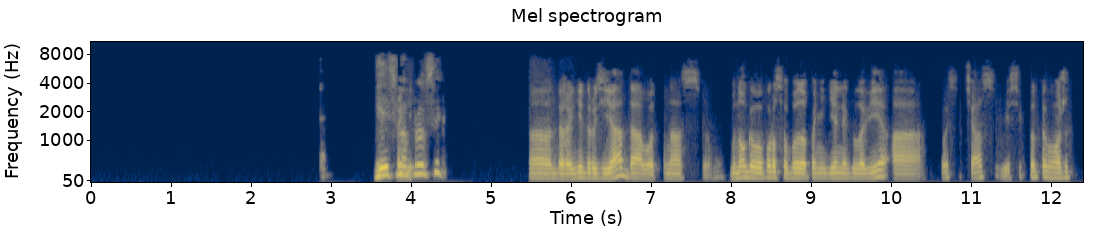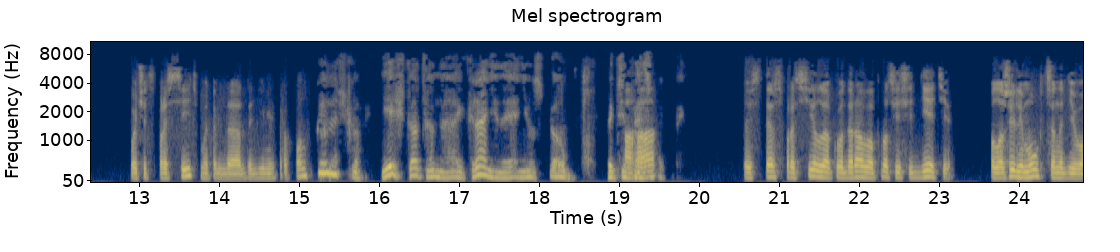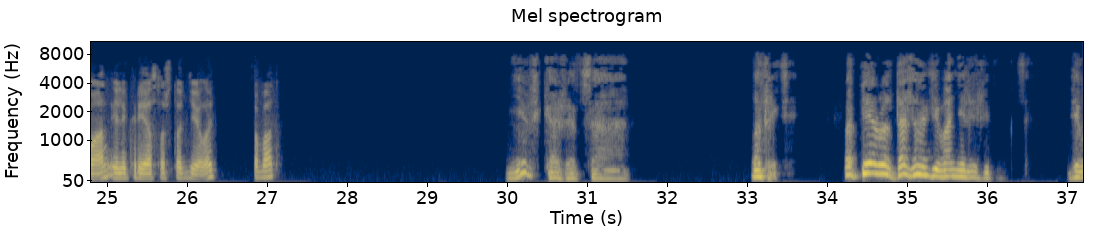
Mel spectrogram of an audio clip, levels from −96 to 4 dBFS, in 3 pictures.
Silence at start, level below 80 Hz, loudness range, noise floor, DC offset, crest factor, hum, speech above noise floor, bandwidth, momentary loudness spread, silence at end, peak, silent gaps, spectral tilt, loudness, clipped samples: 2.85 s; -64 dBFS; 11 LU; -88 dBFS; under 0.1%; 20 dB; none; 68 dB; 8.2 kHz; 13 LU; 0 s; -2 dBFS; none; -7.5 dB/octave; -21 LUFS; under 0.1%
